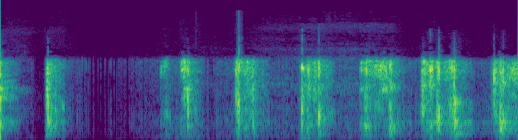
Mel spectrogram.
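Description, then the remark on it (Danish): Tarot cards being shuffled in a series of quick, crisp riffling bursts, some short and some longer, with brief pauses between them and no talking. “Nå, kan man blande tarotkort på forskellig vis?”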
